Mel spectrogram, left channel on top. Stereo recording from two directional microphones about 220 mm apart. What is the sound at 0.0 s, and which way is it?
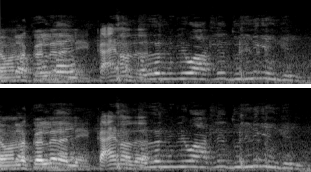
A man's voice, 5° left (ahead or behind).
